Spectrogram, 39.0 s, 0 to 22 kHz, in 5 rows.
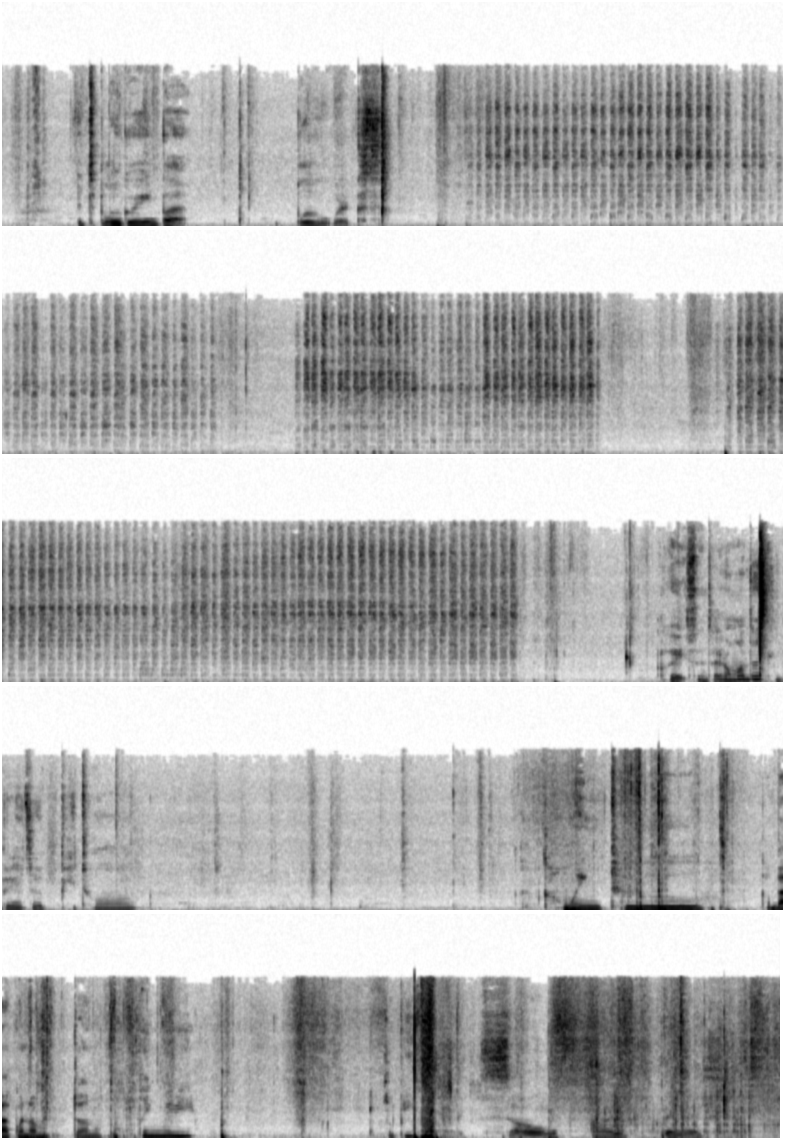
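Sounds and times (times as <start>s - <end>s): marker scribbling on paper: 4.7s - 10.0s, 10.8s - 13.8s, 15.0s - 20.8s.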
